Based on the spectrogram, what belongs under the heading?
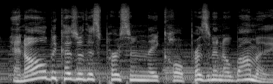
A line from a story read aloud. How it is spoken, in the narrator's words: exclaimed the demon of envy, Jeb Bush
